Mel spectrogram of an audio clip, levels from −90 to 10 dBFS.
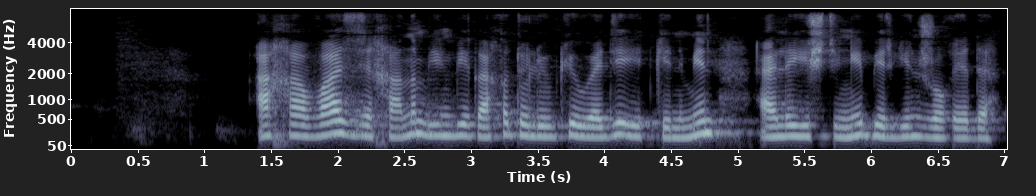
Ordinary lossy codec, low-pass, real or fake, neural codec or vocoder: none; 7.2 kHz; real; none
